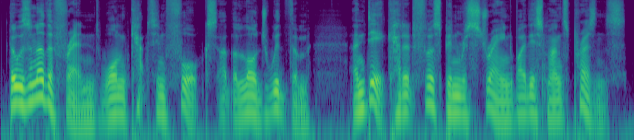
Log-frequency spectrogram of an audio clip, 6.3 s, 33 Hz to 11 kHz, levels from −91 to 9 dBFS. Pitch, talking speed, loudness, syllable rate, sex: 105 Hz, 215 wpm, -21 LUFS, 6.0 syllables/s, male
